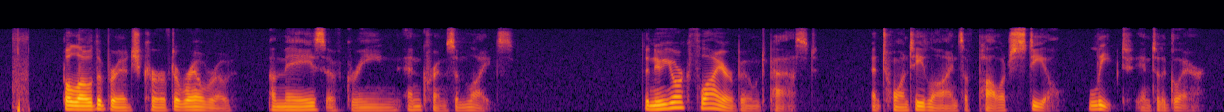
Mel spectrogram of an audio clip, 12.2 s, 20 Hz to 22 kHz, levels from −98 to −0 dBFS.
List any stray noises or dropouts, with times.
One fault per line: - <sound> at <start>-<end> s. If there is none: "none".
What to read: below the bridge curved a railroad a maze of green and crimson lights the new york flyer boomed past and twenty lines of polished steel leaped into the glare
- tap at 0.1-0.3 s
